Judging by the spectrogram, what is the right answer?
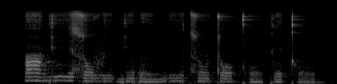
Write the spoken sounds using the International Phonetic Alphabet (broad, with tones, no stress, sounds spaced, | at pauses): ã˦ ɡ iː˦ z o˦ v i˦˨ ɡ ĩ˦ ɗ ĩ˨ ŋ iː˦ t͡s ũ˦ t o˦ kʰ ũ˨ k e˦ kʰ ũ˨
